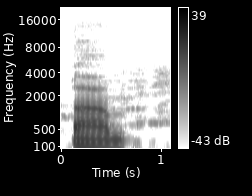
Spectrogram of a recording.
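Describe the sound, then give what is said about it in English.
A child lets out a single loud, drawn-out, high-pitched scream lasting about half a second, in another room while the children are being put to sleep, then it cuts off and only faint background noise remains. “Sorry, if you can hear my kids screaming.”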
